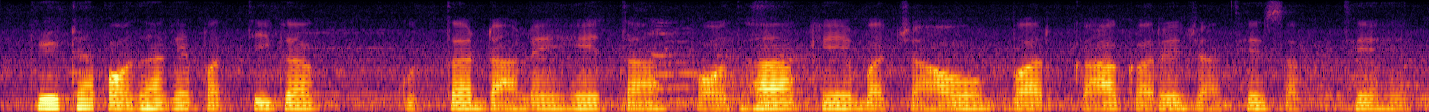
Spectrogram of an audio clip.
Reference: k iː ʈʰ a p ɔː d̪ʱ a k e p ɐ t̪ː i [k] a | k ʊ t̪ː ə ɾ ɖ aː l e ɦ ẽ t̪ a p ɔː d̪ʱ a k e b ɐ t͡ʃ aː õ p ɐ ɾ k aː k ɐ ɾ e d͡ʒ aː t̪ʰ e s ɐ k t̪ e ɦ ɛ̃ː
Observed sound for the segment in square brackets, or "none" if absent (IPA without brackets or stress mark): k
